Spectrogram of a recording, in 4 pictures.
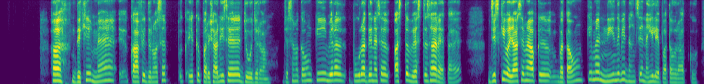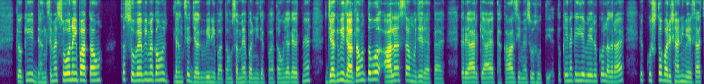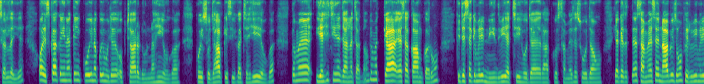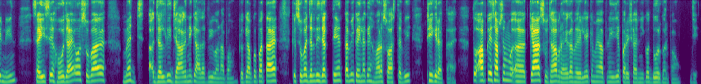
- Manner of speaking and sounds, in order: none
- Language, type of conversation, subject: Hindi, advice, मैं नियमित रूप से सोने और जागने की दिनचर्या कैसे बना सकता/सकती हूँ?
- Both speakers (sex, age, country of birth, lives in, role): male, 20-24, India, India, user; male, 50-54, India, India, advisor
